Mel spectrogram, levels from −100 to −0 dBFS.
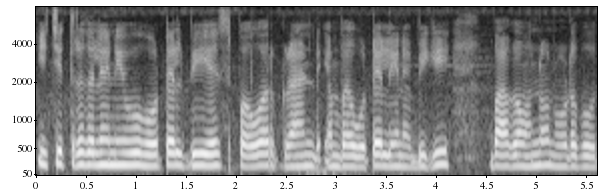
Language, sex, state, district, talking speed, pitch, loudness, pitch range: Kannada, female, Karnataka, Koppal, 140 wpm, 200 Hz, -14 LUFS, 190-215 Hz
